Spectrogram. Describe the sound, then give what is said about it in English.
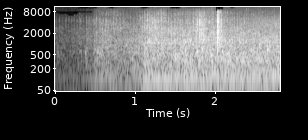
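Motorboat engine droning near a quayside, a low, faint hum that swells during the first second and then holds at a steady, muted level. “The driver eases off the throttle and the boat glides round the prow of a ship.”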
